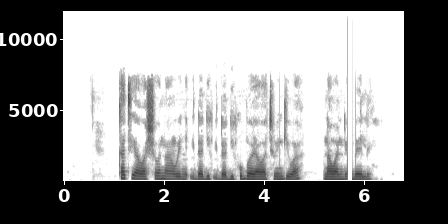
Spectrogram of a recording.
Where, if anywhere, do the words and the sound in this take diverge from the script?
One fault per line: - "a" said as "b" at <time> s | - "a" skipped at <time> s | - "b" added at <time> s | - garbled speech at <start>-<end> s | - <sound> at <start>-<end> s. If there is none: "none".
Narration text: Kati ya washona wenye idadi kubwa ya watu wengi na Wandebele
- "idadi" added at 3.0 s
- dropout at 5.7-5.8 s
